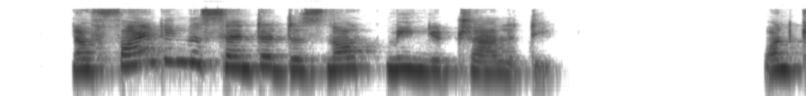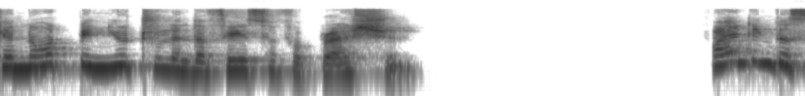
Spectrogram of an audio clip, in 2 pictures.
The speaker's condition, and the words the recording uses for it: None; typical speech.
